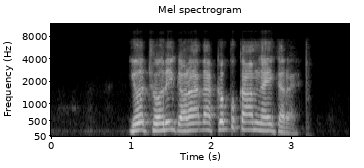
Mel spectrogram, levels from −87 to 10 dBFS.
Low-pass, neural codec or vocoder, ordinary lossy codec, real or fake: 7.2 kHz; codec, 16 kHz, 1.1 kbps, Voila-Tokenizer; Opus, 24 kbps; fake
